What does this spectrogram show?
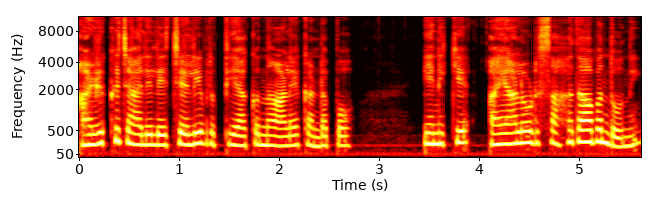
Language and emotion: Malayalam, sad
